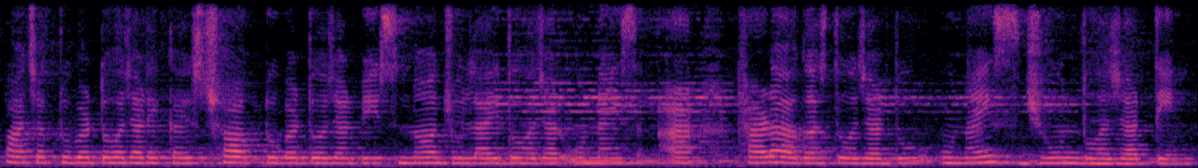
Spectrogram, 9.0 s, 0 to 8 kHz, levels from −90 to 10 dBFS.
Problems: none marked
